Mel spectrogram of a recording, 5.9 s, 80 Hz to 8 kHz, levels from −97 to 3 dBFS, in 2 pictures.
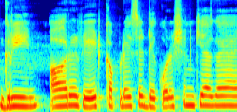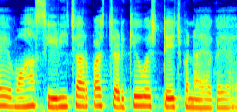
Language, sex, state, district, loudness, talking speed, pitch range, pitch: Hindi, female, Bihar, Patna, -15 LUFS, 190 wpm, 180-205 Hz, 195 Hz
